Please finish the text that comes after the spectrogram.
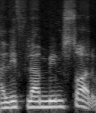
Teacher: Alif lam ada dengung sebab jumpa mim. Mim ke sad tak ada dengung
